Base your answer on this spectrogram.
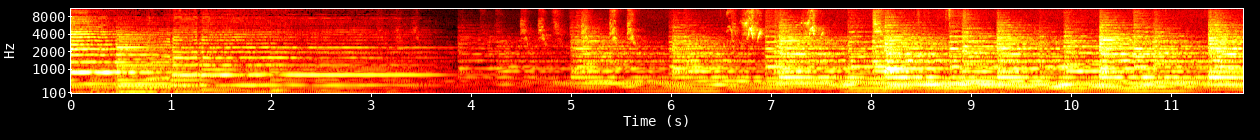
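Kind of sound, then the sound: signal or alarm, church bells ringing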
